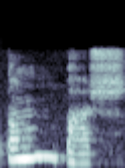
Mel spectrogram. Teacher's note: આપણે ટંકો કરીને બોલવો પડે છની ઉપર ફૂલ ભાર દઈને બોલવો પડે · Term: તીવ્ર અનુસ્વાર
